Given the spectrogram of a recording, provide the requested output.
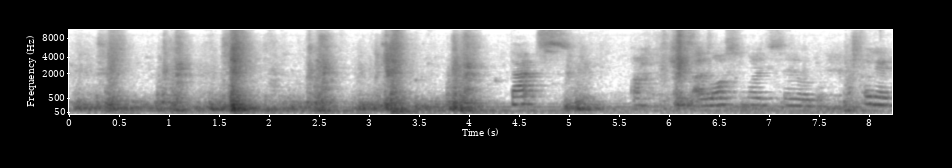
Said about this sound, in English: That, hopefully you got, that was a sort sound of a drawer opening.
